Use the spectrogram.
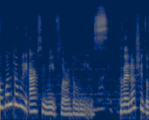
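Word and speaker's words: fleur-de-lis: That's how you say it, Fleur de Lis.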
